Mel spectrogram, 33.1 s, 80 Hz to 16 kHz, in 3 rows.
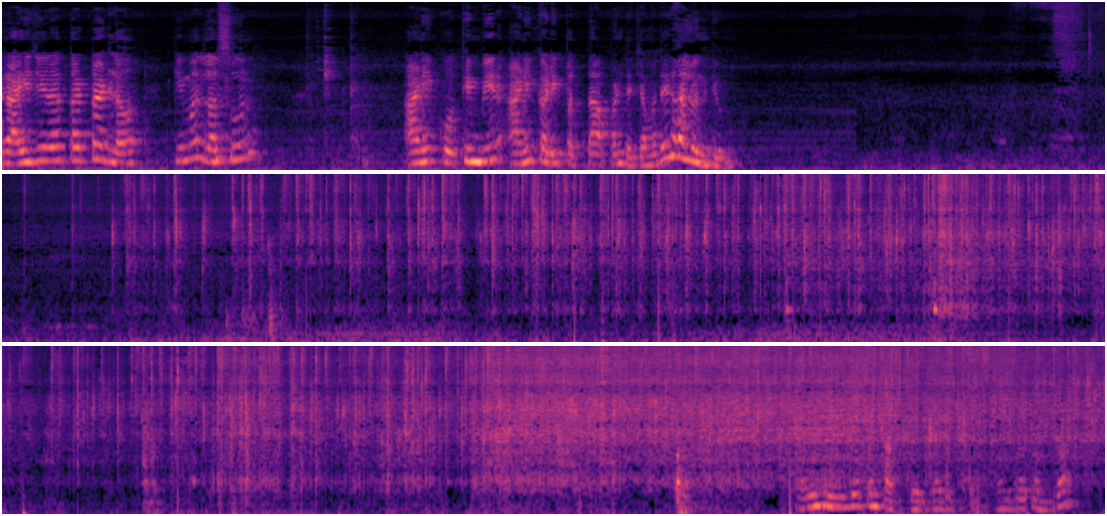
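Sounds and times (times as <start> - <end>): spices sizzling in hot oil: 10.5 - 33.0.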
